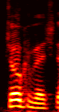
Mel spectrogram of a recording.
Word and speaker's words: Djokovic: Djokovic, there you go.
